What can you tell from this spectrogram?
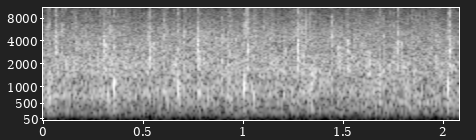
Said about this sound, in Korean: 박수 한번 치라고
